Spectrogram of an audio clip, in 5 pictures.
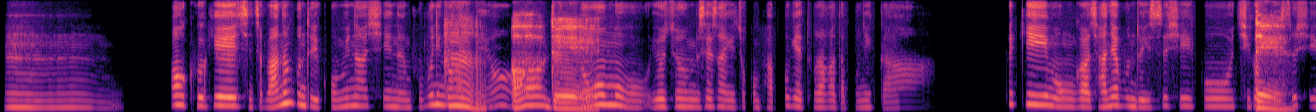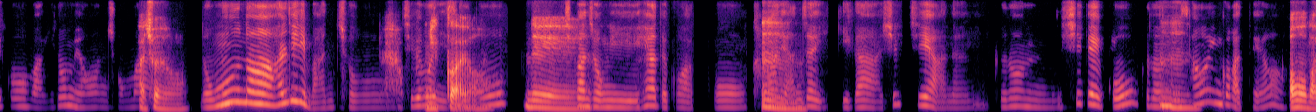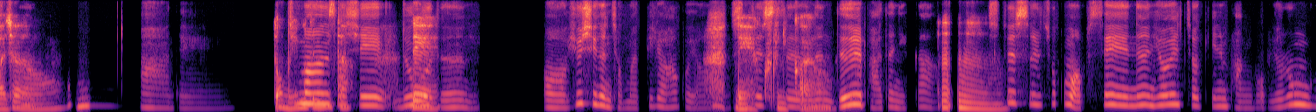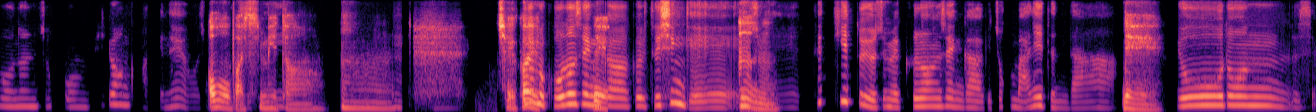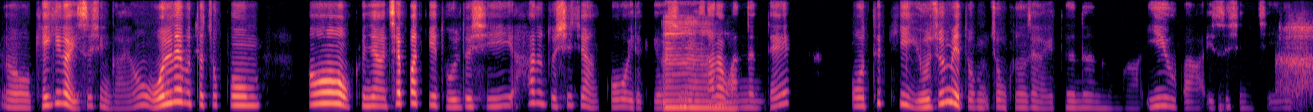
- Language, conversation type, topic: Korean, advice, 휴일을 스트레스 없이 편안하고 즐겁게 보내려면 어떻게 해야 하나요?
- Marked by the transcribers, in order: other background noise; tapping; gasp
